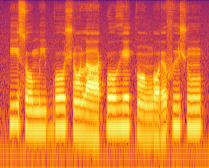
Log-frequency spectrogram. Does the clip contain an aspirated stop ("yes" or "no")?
no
